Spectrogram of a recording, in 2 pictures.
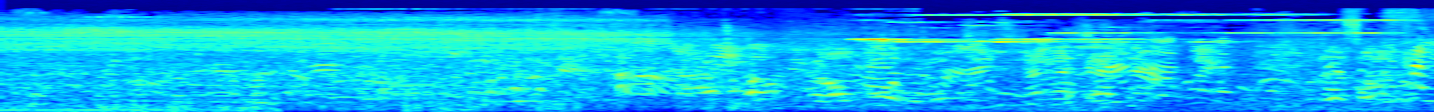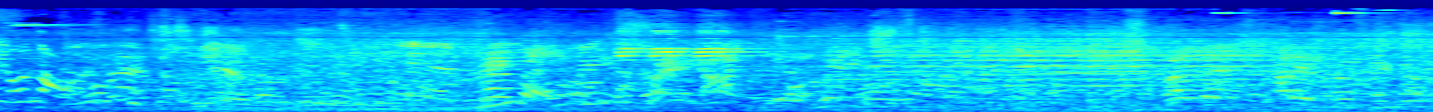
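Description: Busy city street traffic hums outdoors.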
